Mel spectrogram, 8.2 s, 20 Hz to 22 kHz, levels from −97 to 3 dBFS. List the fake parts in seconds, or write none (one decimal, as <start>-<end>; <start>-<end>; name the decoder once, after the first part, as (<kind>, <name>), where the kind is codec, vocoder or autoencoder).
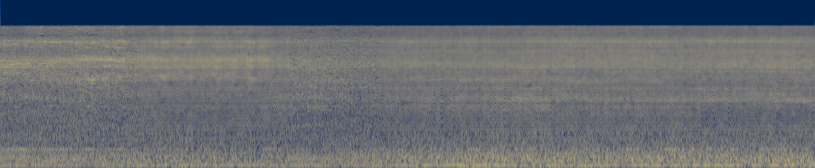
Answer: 1.4-2.9 (vocoder, Vocos); 3.8-8.2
